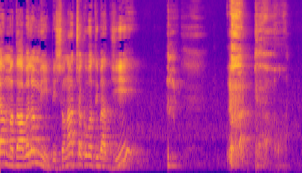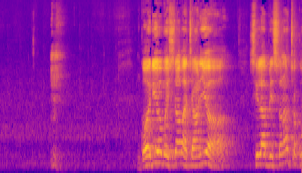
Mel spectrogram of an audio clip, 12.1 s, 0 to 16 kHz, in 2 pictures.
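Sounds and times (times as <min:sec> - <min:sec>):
man coughing: 0:03.3 - 0:03.8, 0:04.6 - 0:05.8, 0:07.1 - 0:07.4.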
